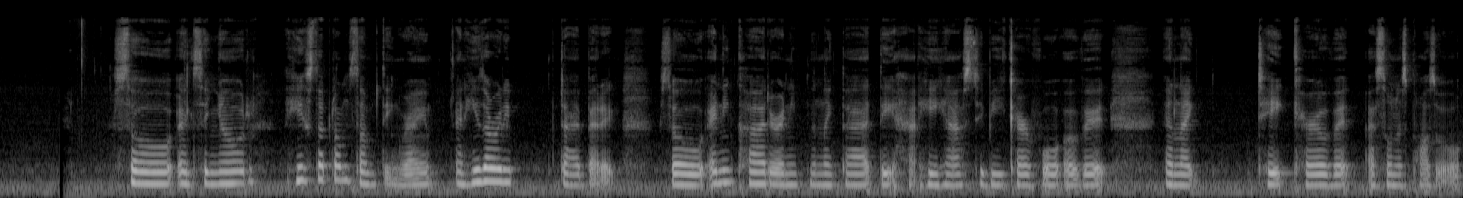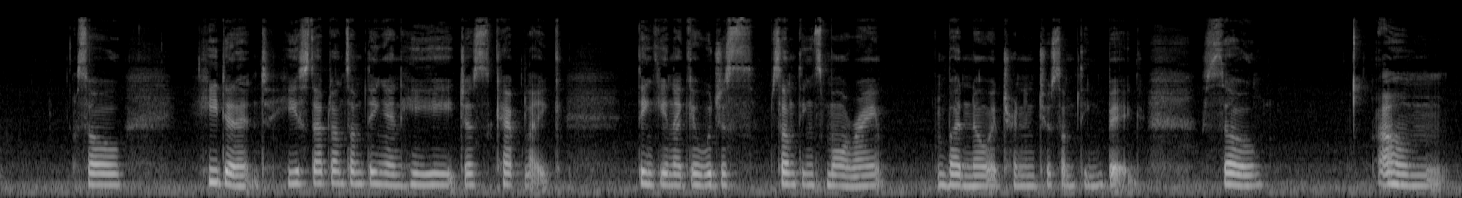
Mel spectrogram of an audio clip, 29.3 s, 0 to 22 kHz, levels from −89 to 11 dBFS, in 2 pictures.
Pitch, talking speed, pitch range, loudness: 190 Hz, 135 wpm, 180-205 Hz, -30 LUFS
